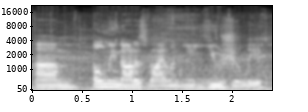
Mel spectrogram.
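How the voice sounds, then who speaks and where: Game master man, mid-pitched, casual and halting. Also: steady tone, fairly bright tone, slight background noise. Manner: casual, halting, with many fillers. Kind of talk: narrating a tabletop game.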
